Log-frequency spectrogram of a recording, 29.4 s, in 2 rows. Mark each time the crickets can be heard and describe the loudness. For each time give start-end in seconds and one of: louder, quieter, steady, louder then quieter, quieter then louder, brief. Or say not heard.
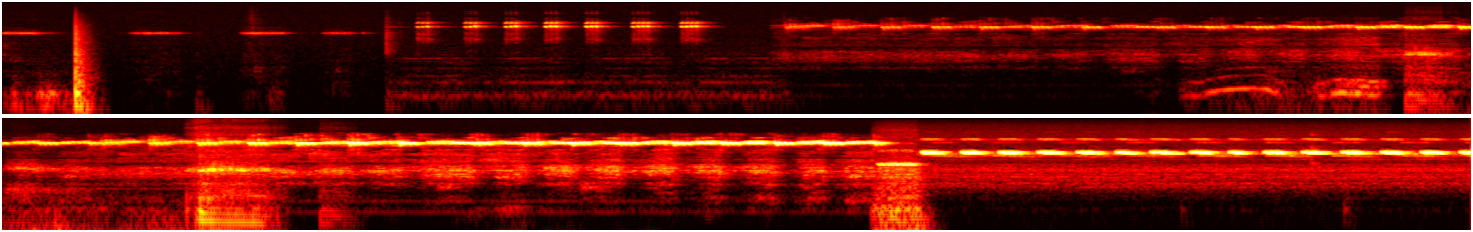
0.0-29.3 louder.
